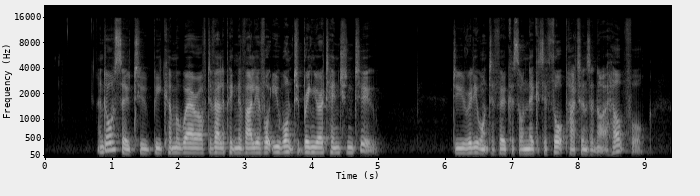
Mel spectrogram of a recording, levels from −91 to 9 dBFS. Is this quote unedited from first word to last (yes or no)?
yes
